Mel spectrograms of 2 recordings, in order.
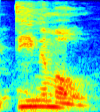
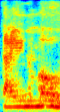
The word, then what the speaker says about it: Dinamo: I got that wrong yesterday. I was like Dynamo. That was the people thought I was talking about the magician. Yeah. We went on to Google pronounce, and it came up saying Dynamo, but no. Yeah, it came up saying Dynamo, but I think it is Dinamo. I think that's how you're supposed to pronounce it.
